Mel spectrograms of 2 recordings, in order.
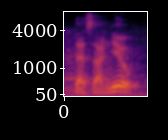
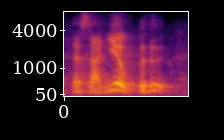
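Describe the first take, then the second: First: Much softer throwaway repeat; muttered aside. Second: Slow, louder, laughing through the words; laughing retort. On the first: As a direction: drop it under your breath. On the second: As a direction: lean into it, cracking up. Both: Shown as a demonstration.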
